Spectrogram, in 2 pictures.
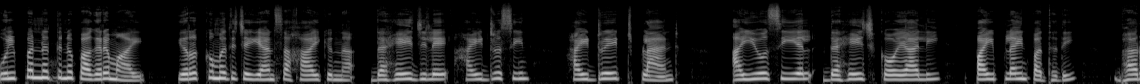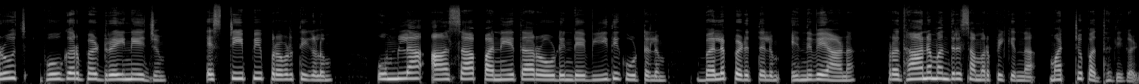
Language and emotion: Malayalam, neutral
